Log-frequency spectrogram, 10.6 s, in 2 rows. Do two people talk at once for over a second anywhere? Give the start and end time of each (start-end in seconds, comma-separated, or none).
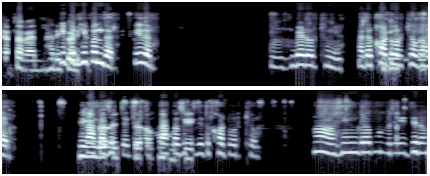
6.4-7.7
